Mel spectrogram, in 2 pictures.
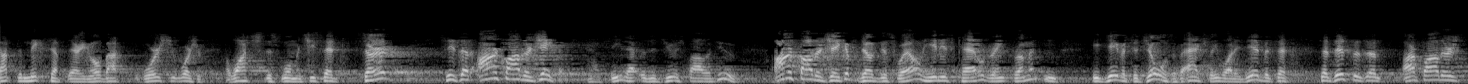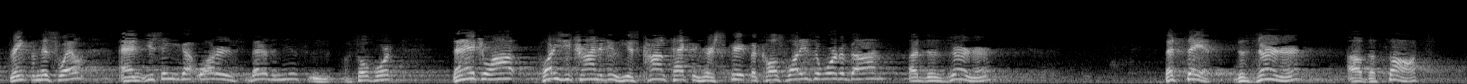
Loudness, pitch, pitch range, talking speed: -19 LUFS, 180 Hz, 150-230 Hz, 225 wpm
